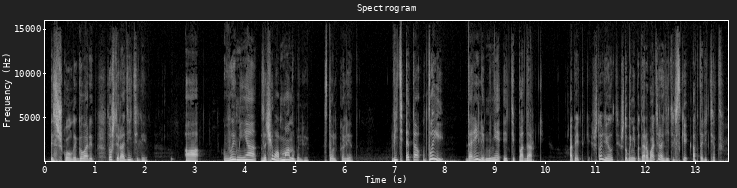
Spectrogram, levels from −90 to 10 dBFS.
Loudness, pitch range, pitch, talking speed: -22 LUFS, 160-230 Hz, 190 Hz, 125 wpm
